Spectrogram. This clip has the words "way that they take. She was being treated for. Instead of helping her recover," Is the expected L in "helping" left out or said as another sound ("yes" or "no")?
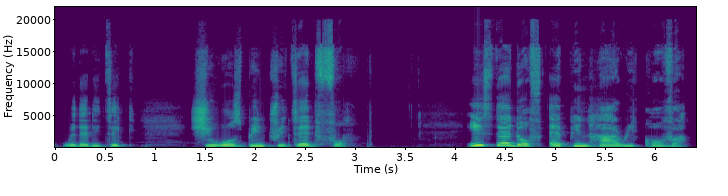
yes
